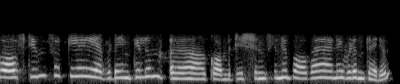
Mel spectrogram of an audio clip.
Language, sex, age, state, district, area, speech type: Malayalam, female, 18-30, Kerala, Idukki, rural, conversation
